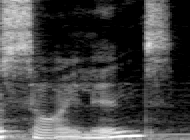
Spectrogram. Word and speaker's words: silent: for example silence more silent most silence please note that the stress in silent is on the first syllable adjectives with three syllables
